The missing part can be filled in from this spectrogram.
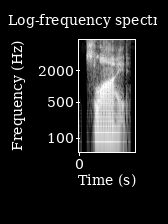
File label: "slide", American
